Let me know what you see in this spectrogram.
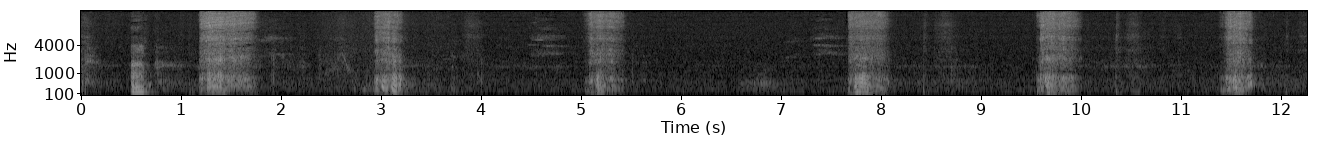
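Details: A dog (female) makes repeated harsh snorting inhalations, a reverse sneeze followed by a gag cough; most likely pharyngeal inflammation, with allergy suspected as the cause.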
